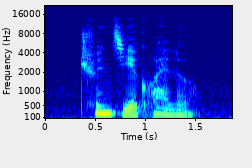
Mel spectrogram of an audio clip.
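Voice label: "chun1jie2kuai4le4", Chinese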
